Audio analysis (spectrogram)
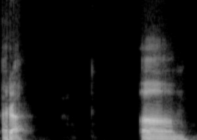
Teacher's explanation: The P looking letter is an R, but the R sound that it makes is the R sound in other languages, like in Arabic, how you just tap the R. It's like ra.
